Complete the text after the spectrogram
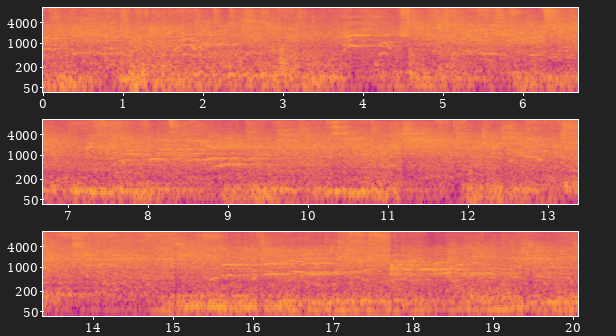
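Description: Young players shout across the ice.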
